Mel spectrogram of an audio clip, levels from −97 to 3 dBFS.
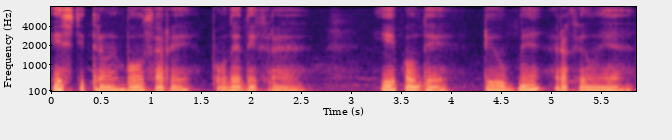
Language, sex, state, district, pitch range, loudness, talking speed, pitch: Hindi, male, Jharkhand, Ranchi, 115-130 Hz, -17 LUFS, 165 wpm, 120 Hz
